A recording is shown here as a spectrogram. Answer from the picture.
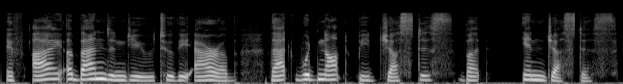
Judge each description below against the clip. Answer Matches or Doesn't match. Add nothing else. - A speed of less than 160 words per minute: Matches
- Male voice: Doesn't match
